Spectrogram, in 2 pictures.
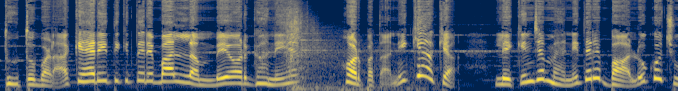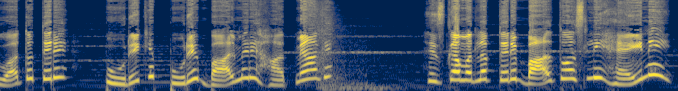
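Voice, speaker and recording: A woman voicing a sharp-tongued middle-aged mother-in-law who scolds and mocks in an animated storybook. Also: a little high, soft background music. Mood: mocking. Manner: scolding, quick to anger.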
